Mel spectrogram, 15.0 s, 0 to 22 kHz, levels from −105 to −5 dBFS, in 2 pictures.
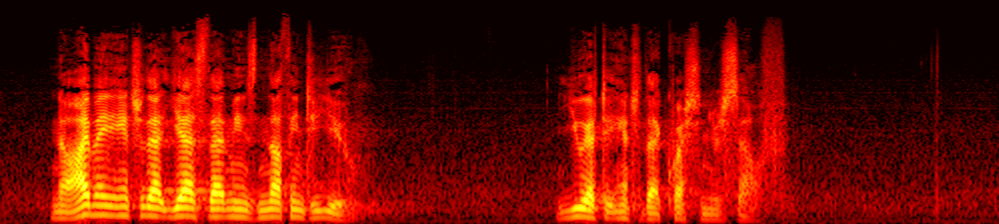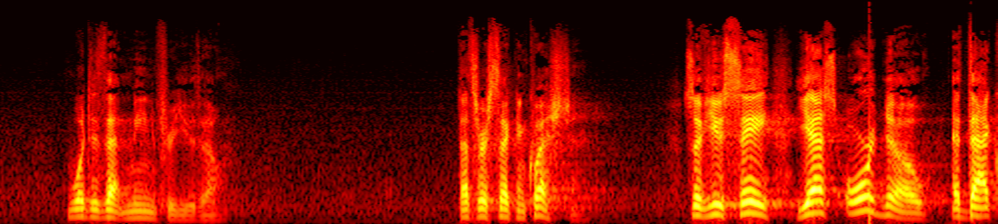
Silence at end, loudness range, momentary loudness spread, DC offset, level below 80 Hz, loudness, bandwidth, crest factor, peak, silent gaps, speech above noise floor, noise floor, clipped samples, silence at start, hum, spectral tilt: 0.05 s; 12 LU; 19 LU; under 0.1%; -78 dBFS; -28 LUFS; 15 kHz; 26 dB; -4 dBFS; none; 47 dB; -76 dBFS; under 0.1%; 0.4 s; none; -3.5 dB/octave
